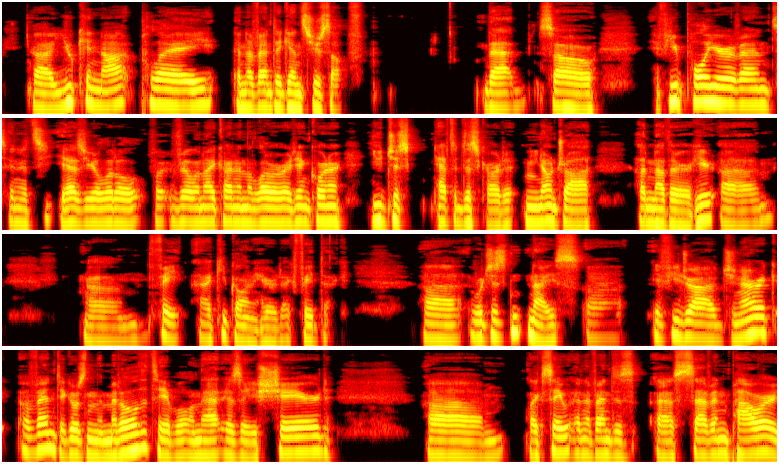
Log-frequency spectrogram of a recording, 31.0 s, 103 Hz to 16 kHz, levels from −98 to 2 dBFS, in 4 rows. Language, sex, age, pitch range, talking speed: English, male, 20-39, 135-160 Hz, 165 wpm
